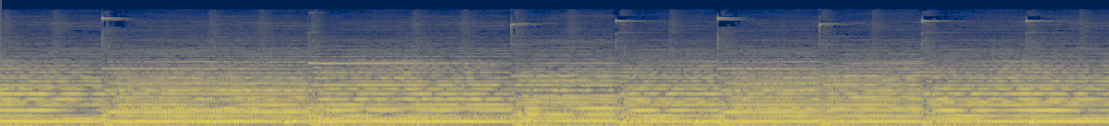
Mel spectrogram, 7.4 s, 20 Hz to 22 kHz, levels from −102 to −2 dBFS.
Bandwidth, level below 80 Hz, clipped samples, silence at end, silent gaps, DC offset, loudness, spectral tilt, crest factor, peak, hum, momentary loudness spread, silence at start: 13 kHz; -28 dBFS; under 0.1%; 0 s; none; under 0.1%; -15 LUFS; -8 dB/octave; 12 dB; -2 dBFS; none; 2 LU; 0 s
